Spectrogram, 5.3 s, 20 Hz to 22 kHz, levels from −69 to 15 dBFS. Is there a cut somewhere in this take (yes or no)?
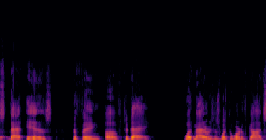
yes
